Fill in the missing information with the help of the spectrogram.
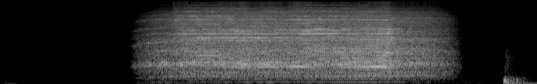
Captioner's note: saw whirring; wood thudding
